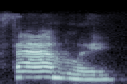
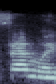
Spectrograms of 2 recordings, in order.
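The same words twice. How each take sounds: First: The first vowel is said with a dropped jaw. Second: The first vowel is said with a closed jaw. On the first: The speaker calls it right. "but family ... drop your jaw" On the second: The speaker calls it wrong. "Not family"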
